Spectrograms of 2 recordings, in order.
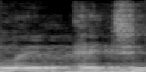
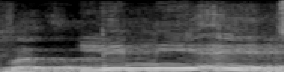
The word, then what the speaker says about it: lineage: Lineage. Dibacanya lineage. Ya, dibacanya lineage. Kalau line edge saya jadi gamer.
